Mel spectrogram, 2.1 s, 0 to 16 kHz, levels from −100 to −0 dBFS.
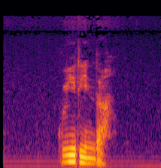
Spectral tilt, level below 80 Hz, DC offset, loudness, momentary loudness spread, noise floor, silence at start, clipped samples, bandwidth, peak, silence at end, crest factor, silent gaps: -9 dB/octave; -44 dBFS; under 0.1%; -16 LUFS; 13 LU; -52 dBFS; 0.8 s; under 0.1%; 11 kHz; 0 dBFS; 0.7 s; 18 dB; none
